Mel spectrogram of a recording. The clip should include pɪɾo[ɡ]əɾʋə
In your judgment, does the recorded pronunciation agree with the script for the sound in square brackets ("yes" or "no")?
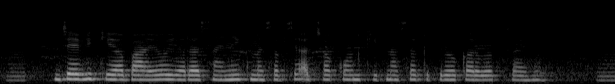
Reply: no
